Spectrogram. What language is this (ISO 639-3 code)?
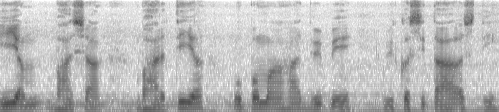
san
